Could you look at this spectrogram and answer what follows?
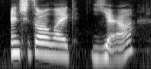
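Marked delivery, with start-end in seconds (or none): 1.4-2.0 acted sassy, curt, snippy yeah full of attitude. Retelling a dog owner's reply to a question: imitating a woman's attitude. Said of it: "with this attitude".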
